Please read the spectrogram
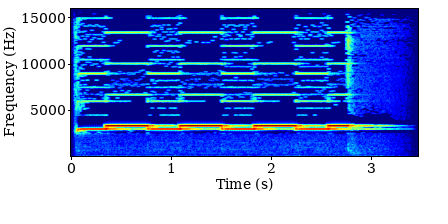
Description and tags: Grabación de la alarma de emergencia de un ascensor del campus de Upf-Poblenou. Grabado con zoom H2 y editado con Audacity.
Recording of the sound of an alarm of an elevator in Upf-Poblenou Campus. Recorded with Zoom H2 and edited with Audacity.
